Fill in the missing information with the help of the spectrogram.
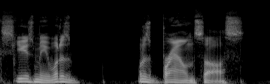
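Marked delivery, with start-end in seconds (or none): none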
